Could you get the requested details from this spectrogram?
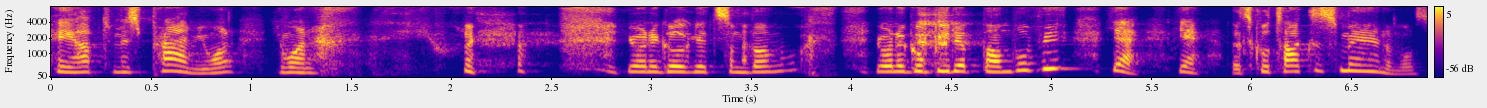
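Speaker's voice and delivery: badly done, very high-pitched put-on squeak. Retell a YouTuber making fun of a man's voice, in a bad high-pitched voice impression. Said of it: "like high pitch".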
